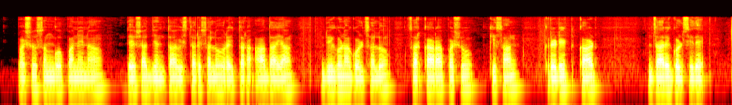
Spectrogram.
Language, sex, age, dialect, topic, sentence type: Kannada, male, 18-24, Mysore Kannada, agriculture, statement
